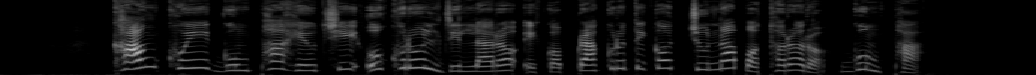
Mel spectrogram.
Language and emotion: Odia, neutral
